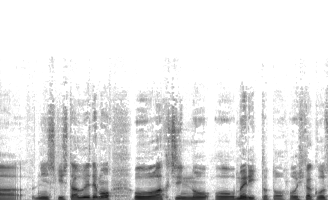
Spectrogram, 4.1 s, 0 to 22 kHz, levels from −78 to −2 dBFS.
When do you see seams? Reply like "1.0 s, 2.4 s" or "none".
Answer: 1.1 s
